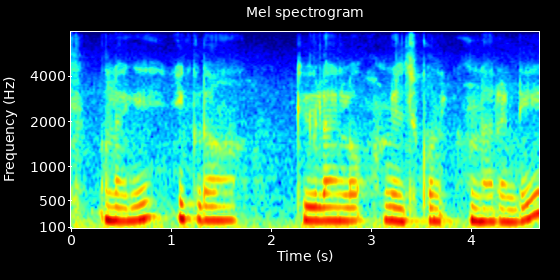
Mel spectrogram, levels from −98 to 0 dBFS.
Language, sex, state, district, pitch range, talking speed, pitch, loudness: Telugu, female, Andhra Pradesh, Annamaya, 195-215 Hz, 90 wpm, 205 Hz, -16 LUFS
